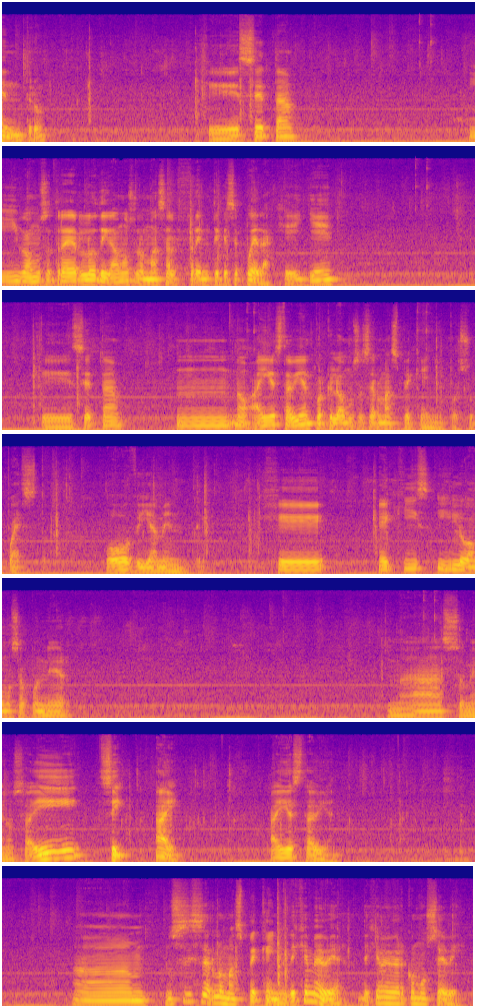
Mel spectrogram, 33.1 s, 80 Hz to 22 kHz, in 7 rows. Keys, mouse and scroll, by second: 1.9 g, 2.4 x, 2.4 z, 4.2-6.6 drag, 6.6 g, 6.9 y, 8.8 click, 9.8 g, 10.2 z, 11.9 click, 12.4 s, 13.6 shift+click, 14.1-16.3 shift+middle drag, 16.6 shift+g, 17.9 x, 23.1 shift+click, 23.5 shift+click, 23.8-25.4 middle drag, 25.5-25.8 shift+scroll up 2, 26.0 shift+middle click, 26.5 shift+scroll down 2, 27.1 shift+middle click, 30.2 scroll down 2, 31.1 KP_0, 32.4-32.7 shift+scroll up 3, 32.9 shift+middle click.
